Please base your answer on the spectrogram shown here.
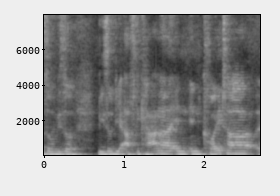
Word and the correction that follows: Ceuta: ähm, äh, oder wie man es richtig ausspricht, war bestimmt falsch ausgesprochen, also in diesem spanischen, in dieser spanischen Enklave in Nordafrika, Ceuta, ja, danke, mhm.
